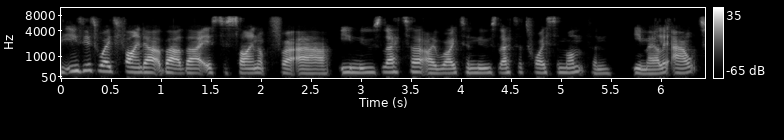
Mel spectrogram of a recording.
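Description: Hardly pausing, a woman with an English accent speaks at a fairly quick pace in a fairly low pitch with fairly even intonation. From Birmingham, England. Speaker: charity director. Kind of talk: interview.

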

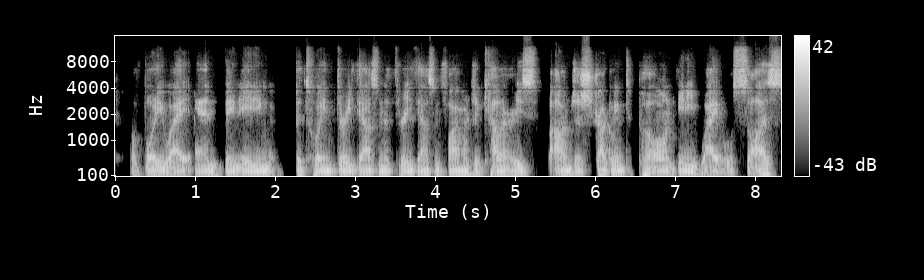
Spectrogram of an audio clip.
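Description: A man speaks in a New Zealand accent at a fairly low pitch. His moderate pace has hardly any pauses, and his intonation is monotone and flat. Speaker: caller. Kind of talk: listener question. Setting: video call. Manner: halting.

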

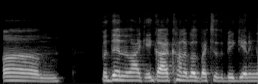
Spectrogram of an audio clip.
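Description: A female speaker is heard here. Her speech carries a Southern US accent. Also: very clean recording, silent background. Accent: Southern US (Georgia). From US South, Southwest Georgia. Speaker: English professor. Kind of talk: casual chat. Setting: studio.

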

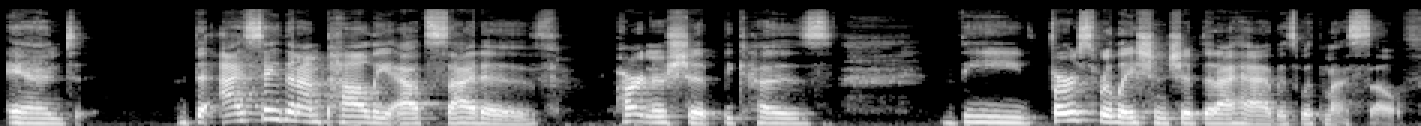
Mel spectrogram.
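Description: Speaking at a very slow pace with lively intonation, this voice carries an American accent on a very clean recording with a silent background. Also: woman, fairly low pitch for a woman. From North Carolina, US South (Greensboro). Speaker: yoga teacher and entrepreneur. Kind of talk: casual interview.

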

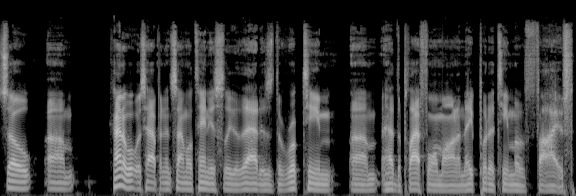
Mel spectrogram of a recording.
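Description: Very deep and low in pitch, a man speaks with an American accent at a moderate pace, with ordinary pitch variation. The sound is dry and close with no echo, very clean, with a silent background. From Massachusetts. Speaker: sheriff's SWAT sergeant. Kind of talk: interview about a critical incident.

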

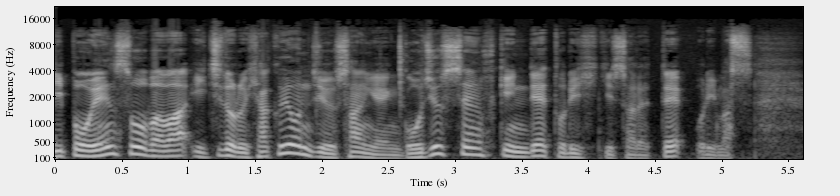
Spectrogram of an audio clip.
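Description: In a very clean recording with a silent background, a man of medium pitch speaks at a fairly slow pace, the sound dry and close with no echo. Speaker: radio news show host. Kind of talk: live morning radio news talk.

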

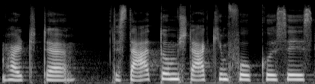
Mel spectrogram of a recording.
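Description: The speaker is a woman with a fairly high pitch. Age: 20s. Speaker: career counselor. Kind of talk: interview.

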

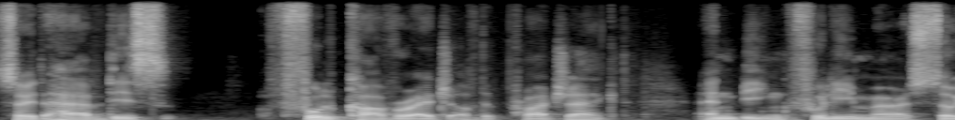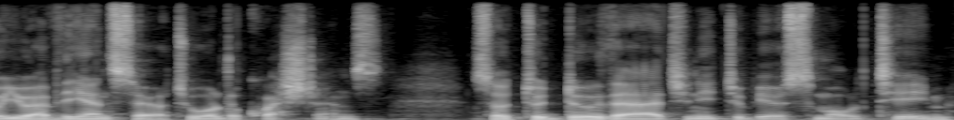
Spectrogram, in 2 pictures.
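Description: A man's very deep, low voice in a French accent, at a moderate pace with ordinary pitch variation, on a very clean recording with a silent background. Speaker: interior designer. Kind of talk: casual interview.

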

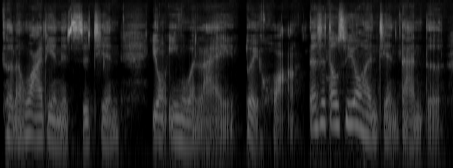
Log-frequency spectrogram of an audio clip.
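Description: Woman with a very deep, low pitch, vocal fry and a Taiwanese accent, on a very clean recording with a silent background. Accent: Taiwanese Mandarin. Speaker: English-learning podcast host. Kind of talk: casual interview chat.

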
